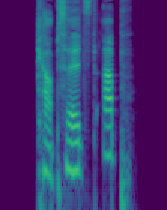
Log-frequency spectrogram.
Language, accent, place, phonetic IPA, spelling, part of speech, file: German, Germany, Berlin, [ˌkapsl̩st ˈap], kapselst ab, verb, De-kapselst ab.ogg
- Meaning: second-person singular present of abkapseln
